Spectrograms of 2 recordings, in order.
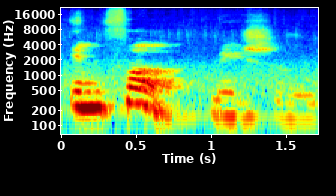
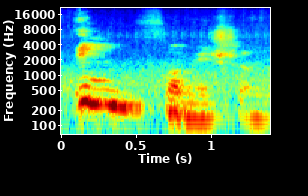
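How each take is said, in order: First: The stress is on the second syllable. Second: The stress is on the first syllable. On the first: "If I stress the second syllable" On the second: "if I stress the first syllable"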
